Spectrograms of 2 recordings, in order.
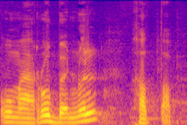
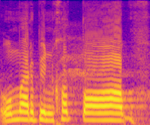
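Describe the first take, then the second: First: The middle word is said in full, linked 'ibnul'. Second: The middle word is shortened to a plain 'bin'. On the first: The speaker calls it right. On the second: The speaker calls it wrong.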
